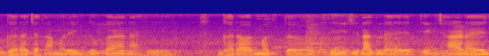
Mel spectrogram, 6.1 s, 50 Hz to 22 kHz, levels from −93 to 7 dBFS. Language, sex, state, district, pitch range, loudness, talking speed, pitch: Marathi, male, Maharashtra, Gondia, 120-125 Hz, -18 LUFS, 125 wpm, 120 Hz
